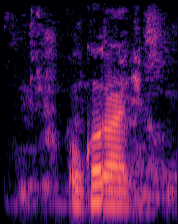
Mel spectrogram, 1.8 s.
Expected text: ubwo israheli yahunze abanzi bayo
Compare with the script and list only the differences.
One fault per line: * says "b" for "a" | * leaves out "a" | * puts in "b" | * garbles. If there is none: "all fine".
* leaves out "israheli yahunze abanzi"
